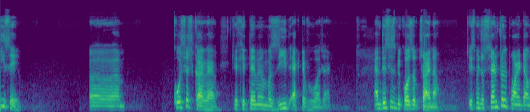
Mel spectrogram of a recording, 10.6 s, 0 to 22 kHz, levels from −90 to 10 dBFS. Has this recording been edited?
no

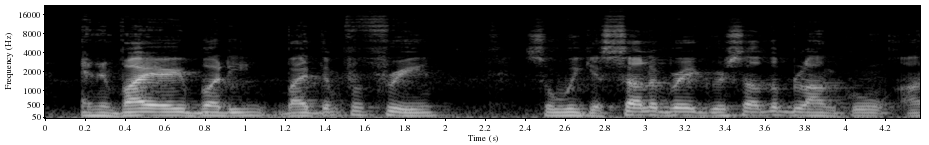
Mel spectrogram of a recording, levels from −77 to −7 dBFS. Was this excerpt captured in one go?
yes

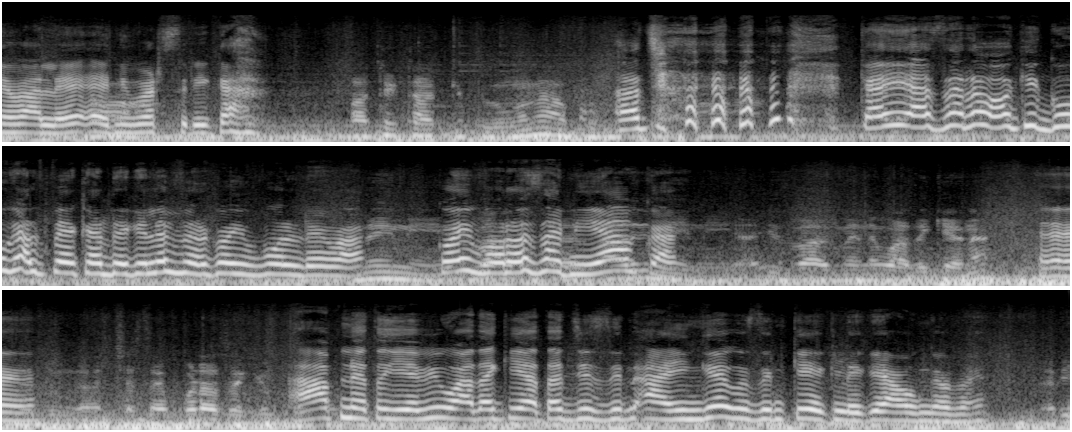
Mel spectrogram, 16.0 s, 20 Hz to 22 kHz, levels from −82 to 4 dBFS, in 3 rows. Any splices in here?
no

